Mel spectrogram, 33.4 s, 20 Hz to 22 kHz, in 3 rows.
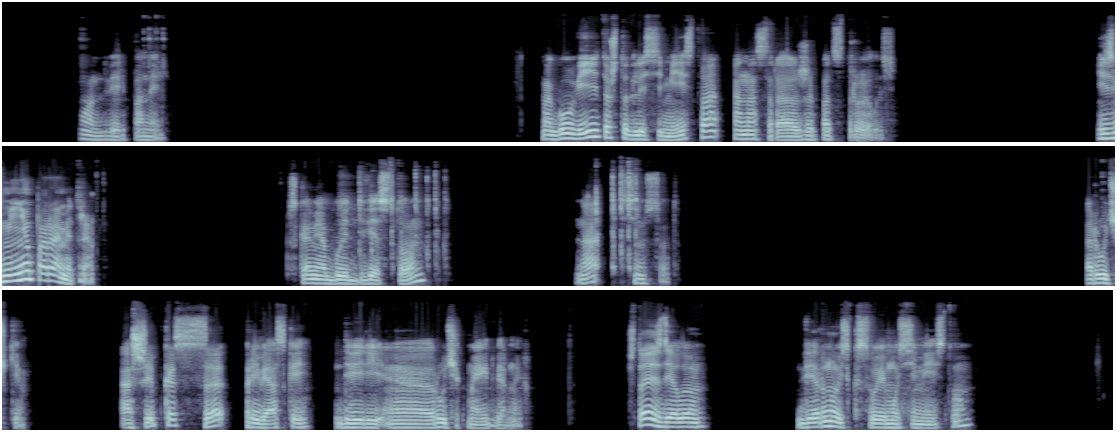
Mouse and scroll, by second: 0.6 click, 1.3 click, 1.4 click, 2.5 click, 4.0 click, 5.7-9.3 middle drag, 10.3 click, 12.0 click, 13.7 click, 16.0 click, 18.2 click, 19.7 click, 20.9 middle click, 22.0 click, 30.6 click, 32.9-33.3 scroll up 1.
